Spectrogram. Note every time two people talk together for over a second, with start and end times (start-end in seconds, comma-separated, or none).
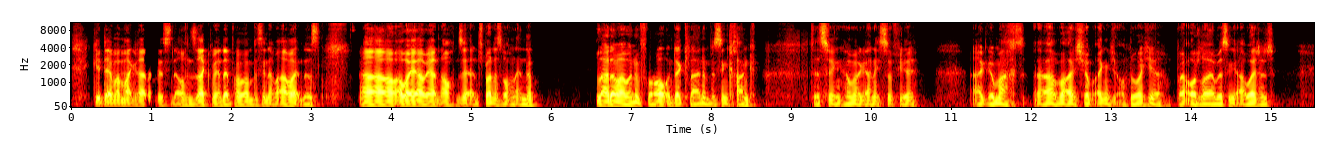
none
